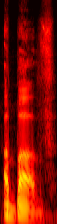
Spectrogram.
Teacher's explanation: The O in above is schwa.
